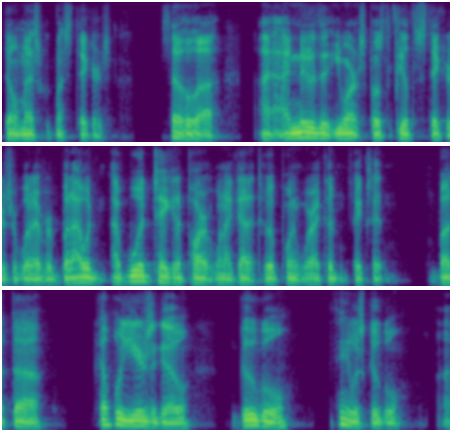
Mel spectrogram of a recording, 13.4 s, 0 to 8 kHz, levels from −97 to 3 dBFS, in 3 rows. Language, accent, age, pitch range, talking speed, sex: English, American, 30-49, 85-100 Hz, 240 wpm, male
